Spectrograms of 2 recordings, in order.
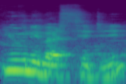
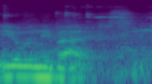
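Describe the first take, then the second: First: Said in the usual way. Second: ইউনিভার্সিটি said slowly and softly, opening on a clear yu sound; drawn-out, softer model of ইউনিভার্সিটি; slow careful pronunciation. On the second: Shown as a demonstration. Teacher models the word for students, slowly and softly. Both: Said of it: "এইখানে যখন আমরা উচ্চারণ করলাম".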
